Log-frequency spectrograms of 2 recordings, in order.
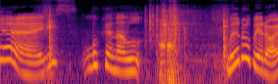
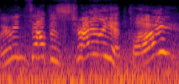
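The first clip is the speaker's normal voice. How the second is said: much higher excited announcement; 13 semitones higher than usual. Real, not acted. Announcing new state to child.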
